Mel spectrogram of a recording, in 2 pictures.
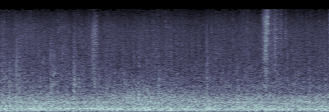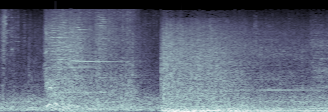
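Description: Heavy armoured footsteps thud on a stone floor.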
